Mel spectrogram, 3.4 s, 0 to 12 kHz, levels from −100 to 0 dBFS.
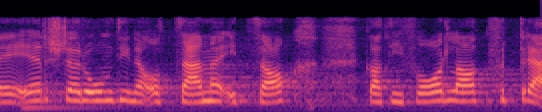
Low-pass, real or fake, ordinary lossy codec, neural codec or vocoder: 7.2 kHz; real; none; none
